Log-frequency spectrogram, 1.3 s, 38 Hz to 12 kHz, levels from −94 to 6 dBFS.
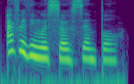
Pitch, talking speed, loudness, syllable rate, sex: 240 Hz, 180 wpm, -18 LUFS, 7.3 syllables/s, female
